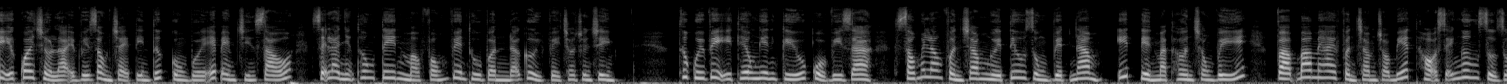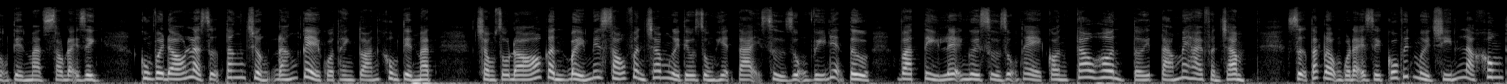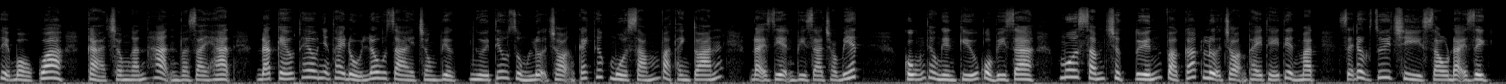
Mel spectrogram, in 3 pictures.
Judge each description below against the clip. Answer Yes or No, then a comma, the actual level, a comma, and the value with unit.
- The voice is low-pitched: No, high, 230 Hz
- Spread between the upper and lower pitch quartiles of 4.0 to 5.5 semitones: Yes, average, 4.5 semitones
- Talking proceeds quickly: No, average, 230 wpm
